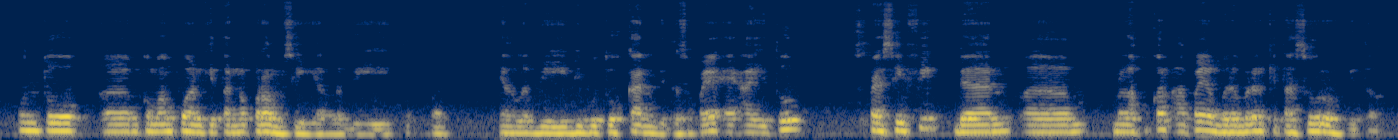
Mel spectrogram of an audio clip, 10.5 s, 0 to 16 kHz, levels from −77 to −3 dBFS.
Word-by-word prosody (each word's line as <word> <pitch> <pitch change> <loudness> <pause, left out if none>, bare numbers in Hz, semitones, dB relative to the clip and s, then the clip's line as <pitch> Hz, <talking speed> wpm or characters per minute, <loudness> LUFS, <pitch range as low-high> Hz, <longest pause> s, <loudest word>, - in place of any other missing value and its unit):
untuk, 165 -1 +4
mmm, 150 +1 -2
kemampuan 155 0 +2
kita 145 0 -4
nge-prompt 145 -3 +3
sih 115 -2 -1
yang 110 - -4
lebih 105 -1 -7 0.3
apa, 120 -1 -6 0.4
yang 130 -1 -2
lebih 125 0 +2
dibutuhkan 135 +1 0
gitu 110 0 -8
supaya 145 +8 -2 0.2
AI 140 -2 -5
itu, 200 +5 +2 0.4
spesifik 170 - -1
dan, 150 +2 +3
mmm, 145 0 -1 0.3
melakukan 150 +6 -2
apa 150 +5 -5
yang 170 -4 +4
benar-benar 145 +3 +3
kita 140 -1 -3
suruh 150 +1 +3
gitu. 100 -4 -15
145 Hz, 150 wpm, -18 LUFS, 130-160 Hz, 0.4 s, untuk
